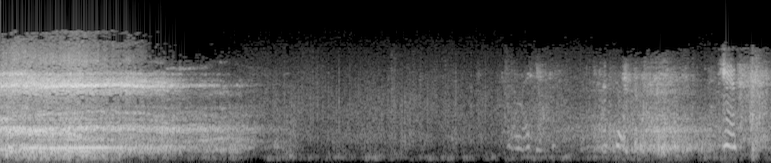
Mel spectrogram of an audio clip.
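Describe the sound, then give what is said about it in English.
A foghorn sounds one long, rich, steady blast for about three seconds, then fades into a quiet hiss before muffled voices and clatter come in. “I can just see a foghorn. Clara M. Must be. Must be a mile away.”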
